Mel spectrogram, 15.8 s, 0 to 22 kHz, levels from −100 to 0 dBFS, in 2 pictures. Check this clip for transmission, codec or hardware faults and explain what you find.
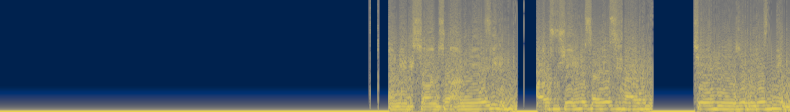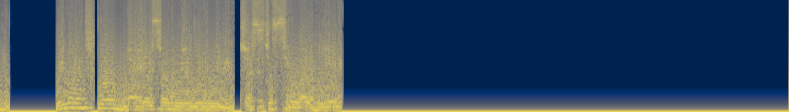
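One fault runs through the whole speech clip: signed and unsigned mixed up. The 8-bit samples were likely read with the wrong sign convention, which flips the top bit, so every zero crossing jumps across the full range. The result is harsh, very loud distortion from start to finish, with quiet stretches as loud as the rest.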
